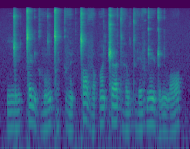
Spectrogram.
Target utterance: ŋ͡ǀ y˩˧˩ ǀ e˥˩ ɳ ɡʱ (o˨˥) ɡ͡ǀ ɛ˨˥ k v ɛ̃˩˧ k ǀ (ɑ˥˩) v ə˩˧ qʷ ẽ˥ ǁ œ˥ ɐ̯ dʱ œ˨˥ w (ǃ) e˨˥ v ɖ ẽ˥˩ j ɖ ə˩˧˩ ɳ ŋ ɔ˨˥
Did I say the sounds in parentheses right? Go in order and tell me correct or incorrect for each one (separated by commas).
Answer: incorrect, incorrect, incorrect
